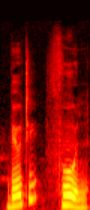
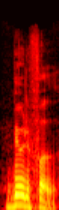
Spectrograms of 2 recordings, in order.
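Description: First: "ब्यूटीफुल" with a long full at the end, slow; wrong beautiful. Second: "ब्यूटीफुल" ending in a quick short fal; correct beautiful. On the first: Teacher showing the common mistake, slow and drawn out. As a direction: stretch "ब्यूटीफुल" out with phool. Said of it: "उसको बोलते हैं ब्यूटीफुल". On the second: Teacher modelling the right ending, lower and clipped. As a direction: say "ब्यूटीफुल" as byootifal, last syllable light. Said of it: "correct उच्चारण होगा ये होगा ब्यूटीफुल". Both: Shown as a demonstration.

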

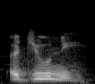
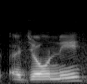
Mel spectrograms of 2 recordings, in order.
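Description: First: "Ajuni" with a middle "oo", falling at the end; Mool Mantar form. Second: "Ajoni" with a middle "oh", rising at the end; Shabad form. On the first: Teacher contrasting the Mool Mantar form, "oo" vowel in "Ajuni". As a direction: let "uh-JOO-nee" fall to close on "Ajuni". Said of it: "you'll see it as". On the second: Teacher contrasting the Shabad form, "oh" vowel in "Ajoni". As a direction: lift the end of "uh-JOH-nee" for "Ajoni". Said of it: "in Shabads you will see it as". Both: Shown as a demonstration.

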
